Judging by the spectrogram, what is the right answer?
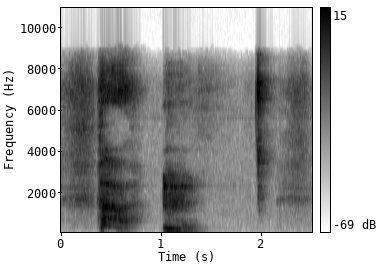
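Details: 49-year-old man with full-blown Tourette syndrome plus, with vocal and motor tics: throat-clearing vocal tic right after an exclamation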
